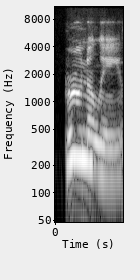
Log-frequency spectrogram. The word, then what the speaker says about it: Brunalee: Brunalee, like a brew, like a beer, Nalee.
